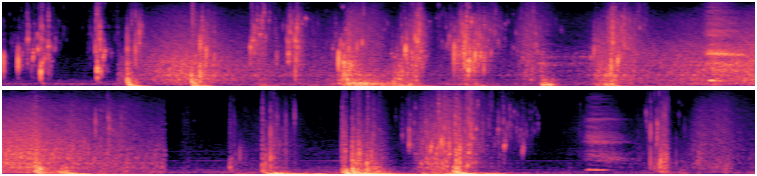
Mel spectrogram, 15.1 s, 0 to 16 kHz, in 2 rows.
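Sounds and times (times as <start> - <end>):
wet clicks and squishes: 0.0 - 2.0.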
